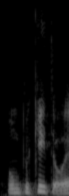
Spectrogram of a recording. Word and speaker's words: un poquito: Un poquito? Did I say that right? Some of you, is that right? A little. Un poquito, yeah, that's what I thought.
